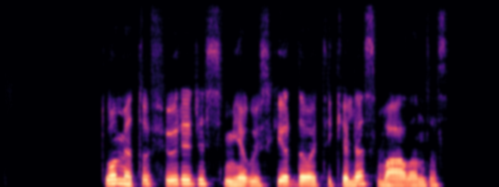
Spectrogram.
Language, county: Lithuanian, Vilnius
